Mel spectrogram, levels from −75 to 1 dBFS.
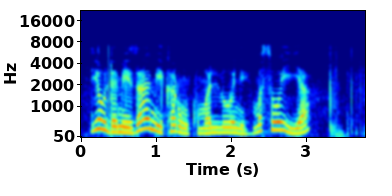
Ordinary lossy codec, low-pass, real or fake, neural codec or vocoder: AAC, 48 kbps; 7.2 kHz; real; none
